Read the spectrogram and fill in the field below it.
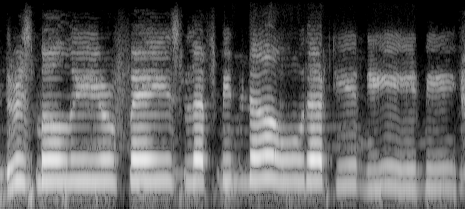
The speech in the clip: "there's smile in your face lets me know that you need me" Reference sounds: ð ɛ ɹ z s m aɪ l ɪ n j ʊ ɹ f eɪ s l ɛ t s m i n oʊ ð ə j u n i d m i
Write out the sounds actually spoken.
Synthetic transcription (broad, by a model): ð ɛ ɹ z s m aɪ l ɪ j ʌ ɹ f eɪ s l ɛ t m i n oʊ ð ə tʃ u n i d m i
